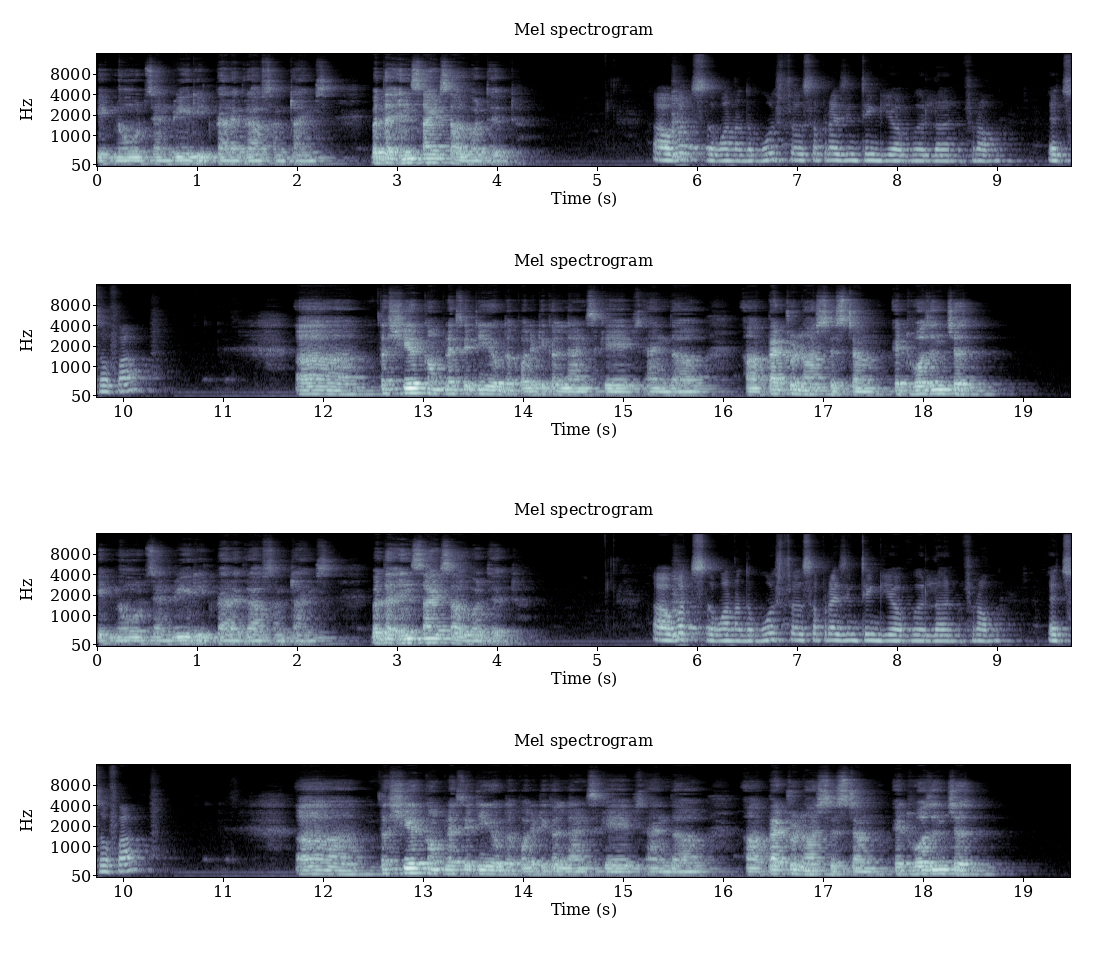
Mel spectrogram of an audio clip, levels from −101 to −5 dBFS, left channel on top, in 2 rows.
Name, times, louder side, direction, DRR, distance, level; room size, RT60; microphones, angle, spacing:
voice 1, 0.0-2.3 2.7-4.1 5.7-5.9 11.4-15.8 16.2-18.4, left 1 dB, 35° left, -4 dB, 1.6 m, -28 dB
voice 2, 5.6-9.0 9.5-10.1, right 1 dB, 25° right, 6 dB, 0.5 m, -33 dB
4.4 x 3.8 x 2.9 m, 0.63 s
head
